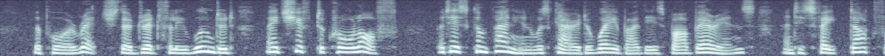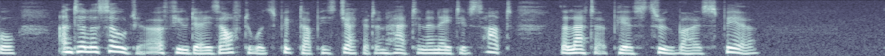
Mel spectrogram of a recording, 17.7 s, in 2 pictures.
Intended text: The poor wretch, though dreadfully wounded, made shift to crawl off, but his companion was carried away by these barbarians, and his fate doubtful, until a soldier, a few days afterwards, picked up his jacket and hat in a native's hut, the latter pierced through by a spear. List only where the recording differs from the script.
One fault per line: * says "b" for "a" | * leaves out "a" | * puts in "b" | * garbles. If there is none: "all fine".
all fine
